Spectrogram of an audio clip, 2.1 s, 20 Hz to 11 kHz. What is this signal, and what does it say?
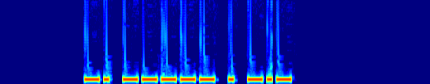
Morse code, heard as a keyed tone, about 47 wpm, 700 Hz. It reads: N0EK
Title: USA Call Signs - 4 Characters - 50wpm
